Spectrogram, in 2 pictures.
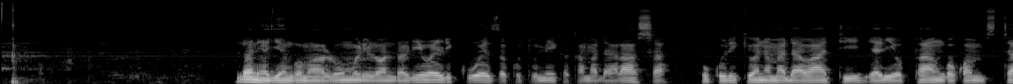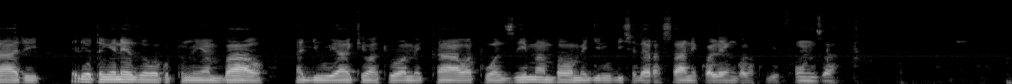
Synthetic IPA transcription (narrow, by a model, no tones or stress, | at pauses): ndanijaʄɛŋɡɔmaːlumulilɔandaliwailikuwɛzakutumikakamaɗaɾasa | hukulikiwanamaɗawatijalijɔpaŋɡwakwam̩staɾi | ja̰lijɔtɛŋɡɛnɛzwakwakutumiambaɔ | naʄuːjakɛwakiwawamɛkaːwatuwazimaːmbaɔwamɛʄiɾuɗiʃaɗaɾasanikwalɛŋɡɔlakuʄifunza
